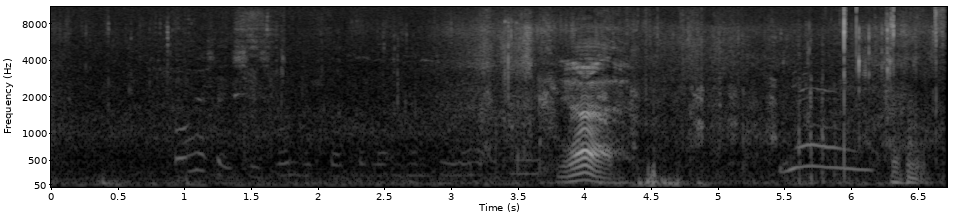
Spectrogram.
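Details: French Bulldog Percy playing with a big dog: a sudden loud yelp with stacked harmonics, then a drawn-out falling whine, over low rumbling scuffle noise and human voices.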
